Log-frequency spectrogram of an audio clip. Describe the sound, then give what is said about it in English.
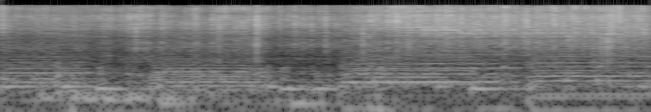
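Food sizzles steadily in a hot cast iron skillet, a dense crackling hiss that holds fairly loud throughout, with a few sharper pops and no voices. “My cast iron skillet is exactly where you want to be. So I'm gonna. Oh yeah, you hear that sizzle?”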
